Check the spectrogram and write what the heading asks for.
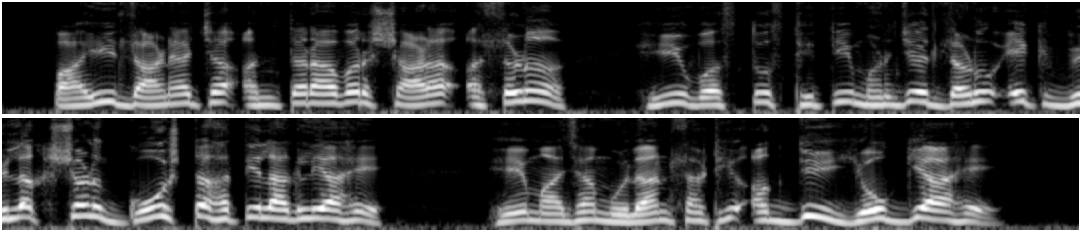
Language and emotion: Marathi, surprised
